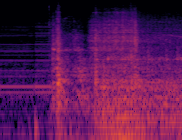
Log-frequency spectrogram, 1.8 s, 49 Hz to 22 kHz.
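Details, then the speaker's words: Old Mercedes with an OM617 turbo diesel, not run for a while and started on a battery booster with fuel of unknown age. A brief crank, then it fires within a second and settles into steady diesel clatter; noisy but a very healthy start. "now for those of you not familiar with these old diesels you may think wow that's kind of noisy but that's a very healthy noise in an OM 617 turbo diesel engine"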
